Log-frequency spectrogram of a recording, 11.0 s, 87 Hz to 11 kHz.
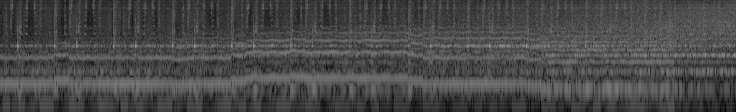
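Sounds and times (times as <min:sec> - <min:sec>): held synth chords: 0:00.0 - 0:11.0.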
